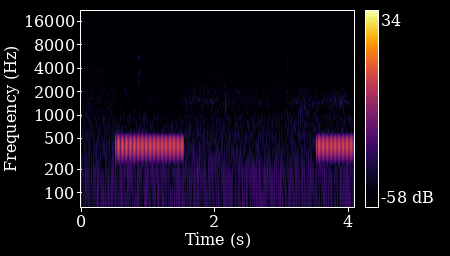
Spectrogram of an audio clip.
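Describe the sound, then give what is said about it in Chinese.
A phone's ringback tone sounds twice as a husband anxiously places a call, each a steady buzzing burst about a second long separated by a pause of silence, with no one picking up and no voices. “老公这焦急的打电话，一直打电话。”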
